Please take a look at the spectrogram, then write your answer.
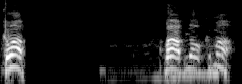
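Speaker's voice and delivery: loud, high call to the dog. Real, not acted. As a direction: call Pablo across the yard. Calling the dog again.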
